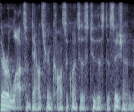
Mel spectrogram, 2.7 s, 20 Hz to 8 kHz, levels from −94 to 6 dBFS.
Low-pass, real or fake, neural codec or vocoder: 7.2 kHz; real; none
